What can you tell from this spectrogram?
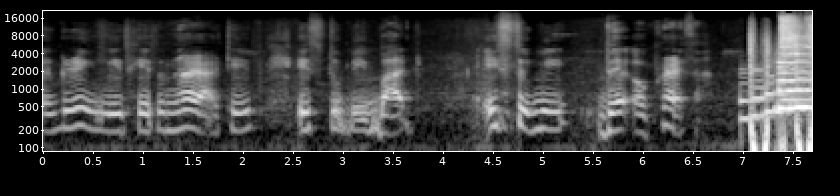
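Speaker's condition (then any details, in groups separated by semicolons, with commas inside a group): Cerebral palsy; from birth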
